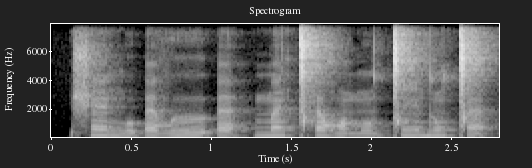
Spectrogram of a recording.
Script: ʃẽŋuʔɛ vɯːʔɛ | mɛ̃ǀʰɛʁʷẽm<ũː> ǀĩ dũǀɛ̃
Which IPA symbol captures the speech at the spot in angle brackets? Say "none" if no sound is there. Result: ũː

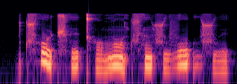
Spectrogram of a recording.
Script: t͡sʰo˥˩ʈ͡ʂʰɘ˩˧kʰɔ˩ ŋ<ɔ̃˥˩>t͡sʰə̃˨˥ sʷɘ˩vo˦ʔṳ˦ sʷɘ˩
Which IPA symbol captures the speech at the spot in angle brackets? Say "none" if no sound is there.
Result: ɔ̃˥˩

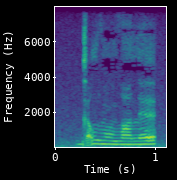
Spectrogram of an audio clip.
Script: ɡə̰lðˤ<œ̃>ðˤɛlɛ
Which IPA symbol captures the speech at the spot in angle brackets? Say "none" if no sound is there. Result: œ̃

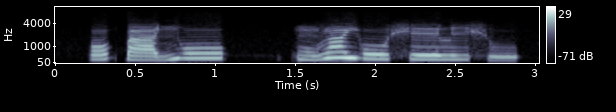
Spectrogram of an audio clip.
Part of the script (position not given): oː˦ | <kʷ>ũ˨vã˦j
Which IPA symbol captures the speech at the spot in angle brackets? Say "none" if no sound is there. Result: kʷ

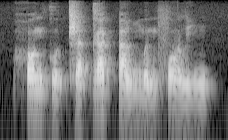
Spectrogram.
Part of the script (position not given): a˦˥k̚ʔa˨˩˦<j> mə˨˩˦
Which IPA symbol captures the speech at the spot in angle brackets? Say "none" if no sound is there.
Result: w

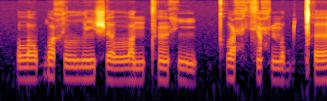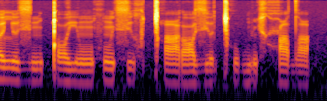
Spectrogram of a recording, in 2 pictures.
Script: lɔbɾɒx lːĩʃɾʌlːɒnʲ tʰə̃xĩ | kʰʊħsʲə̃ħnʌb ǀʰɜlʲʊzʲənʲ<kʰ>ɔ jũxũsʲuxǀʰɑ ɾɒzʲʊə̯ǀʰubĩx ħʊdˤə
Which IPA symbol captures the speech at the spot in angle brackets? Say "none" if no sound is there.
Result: ǃ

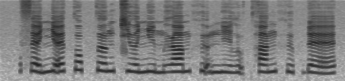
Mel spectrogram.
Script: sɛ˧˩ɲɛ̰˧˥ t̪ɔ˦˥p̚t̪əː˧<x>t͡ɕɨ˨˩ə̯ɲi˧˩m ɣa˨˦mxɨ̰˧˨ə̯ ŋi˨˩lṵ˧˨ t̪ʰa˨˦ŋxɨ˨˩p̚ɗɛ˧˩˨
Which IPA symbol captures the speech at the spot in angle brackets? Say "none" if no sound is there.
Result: ŋ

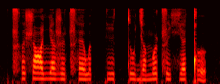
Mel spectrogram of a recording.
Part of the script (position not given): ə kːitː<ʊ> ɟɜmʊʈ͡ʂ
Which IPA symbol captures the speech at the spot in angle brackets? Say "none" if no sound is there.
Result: u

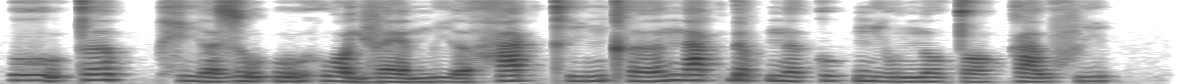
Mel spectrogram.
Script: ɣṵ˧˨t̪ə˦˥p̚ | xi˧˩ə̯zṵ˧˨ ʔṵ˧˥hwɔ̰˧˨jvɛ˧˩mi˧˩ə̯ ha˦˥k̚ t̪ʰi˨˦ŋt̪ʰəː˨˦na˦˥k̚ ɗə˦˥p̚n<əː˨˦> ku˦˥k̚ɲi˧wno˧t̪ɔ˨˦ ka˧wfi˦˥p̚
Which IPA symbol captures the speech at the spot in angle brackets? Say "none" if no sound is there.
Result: əː˨˦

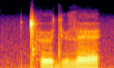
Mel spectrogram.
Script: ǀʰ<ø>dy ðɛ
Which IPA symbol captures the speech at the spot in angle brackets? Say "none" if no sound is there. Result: ø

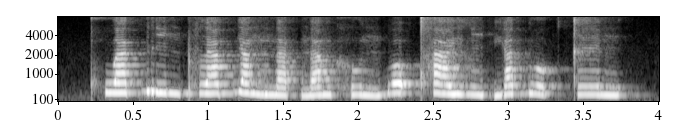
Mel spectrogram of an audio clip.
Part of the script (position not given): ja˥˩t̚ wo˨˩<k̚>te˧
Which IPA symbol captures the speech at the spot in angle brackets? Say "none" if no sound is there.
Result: k̚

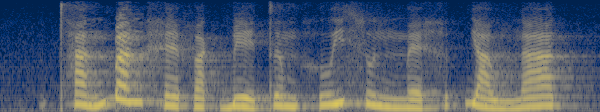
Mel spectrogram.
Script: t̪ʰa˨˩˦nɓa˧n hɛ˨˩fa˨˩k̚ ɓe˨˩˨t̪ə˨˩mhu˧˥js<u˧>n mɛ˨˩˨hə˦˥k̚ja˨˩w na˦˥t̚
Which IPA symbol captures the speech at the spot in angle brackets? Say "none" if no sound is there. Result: u˨˩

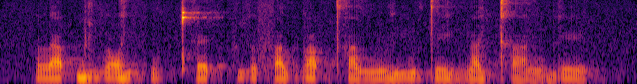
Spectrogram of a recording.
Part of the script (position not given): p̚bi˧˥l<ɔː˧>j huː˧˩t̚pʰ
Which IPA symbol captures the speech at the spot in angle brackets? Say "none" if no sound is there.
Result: ɔː˧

